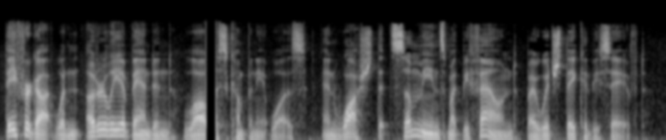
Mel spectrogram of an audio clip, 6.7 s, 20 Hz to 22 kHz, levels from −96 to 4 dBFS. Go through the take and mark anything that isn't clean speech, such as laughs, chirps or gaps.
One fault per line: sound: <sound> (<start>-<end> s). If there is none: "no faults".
sound: dropout (2.1-2.2 s)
